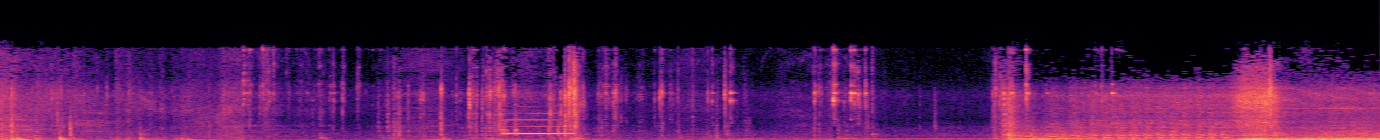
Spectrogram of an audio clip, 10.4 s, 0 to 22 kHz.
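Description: A Chevy K1500 pickup's 350 engine is cranked with a brief rattle of keys, then catches and settles into a steady idle, close and fairly loud, with quieter handling noises beforehand.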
